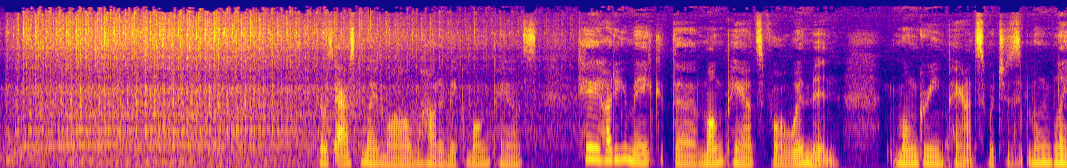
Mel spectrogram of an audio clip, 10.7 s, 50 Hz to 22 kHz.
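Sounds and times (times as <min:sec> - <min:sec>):
industrial sewing machine running: 0:00.0 - 0:05.9
speech: 0:03.2 - 0:10.6.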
